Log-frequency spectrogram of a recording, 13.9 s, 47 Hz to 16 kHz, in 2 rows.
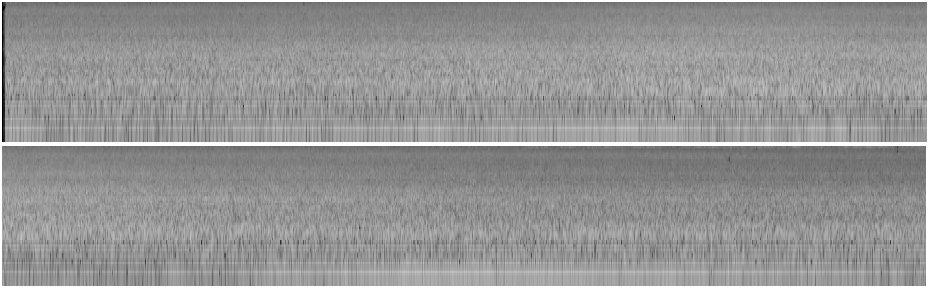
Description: AIRCRAFT CAC CA-25 WINJEEL FLYING INTERIOR, fighter trainer; RAAF Winjeel fighter trainer; Airplanes; Vehicles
